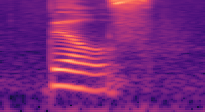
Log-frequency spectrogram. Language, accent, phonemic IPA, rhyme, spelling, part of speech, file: English, US, /bɪlz/, -ɪlz, bills, noun / verb, En-us-bills.ogg
- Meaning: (noun) plural of bill; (verb) third-person singular simple present indicative of bill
